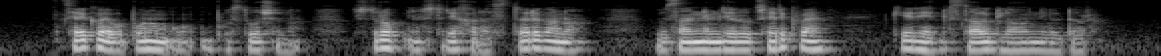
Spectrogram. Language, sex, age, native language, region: Slovenian, male, 18-29, Slovenian, Drava region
